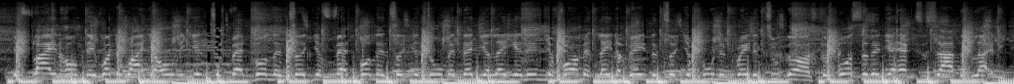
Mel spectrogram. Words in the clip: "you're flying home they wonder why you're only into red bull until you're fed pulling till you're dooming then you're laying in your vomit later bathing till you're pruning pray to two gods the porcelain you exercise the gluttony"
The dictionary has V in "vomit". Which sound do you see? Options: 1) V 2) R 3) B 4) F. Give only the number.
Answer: 4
